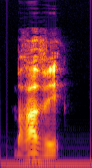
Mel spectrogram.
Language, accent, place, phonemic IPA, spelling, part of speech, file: French, France, Lyon, /bʁa.ve/, braver, verb, LL-Q150 (fra)-braver.wav
- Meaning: 1. to challenge, defy 2. to brave 3. to flout, pay no heed to (someone's opinion, hostility, etc.)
